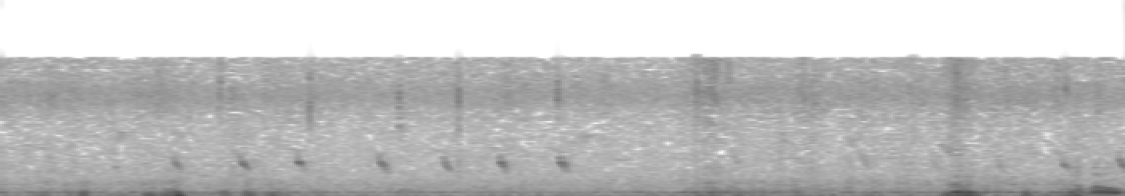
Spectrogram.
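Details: Strong colony of Asian honey bees in a cultivated box hive, honey being harvested: an unbroken, even, droning buzz with short high zipping passes of single bees and a man speaking at the end.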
